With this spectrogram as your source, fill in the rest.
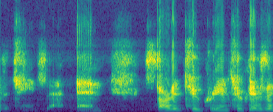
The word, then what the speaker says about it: Teucrium: Teucrium.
